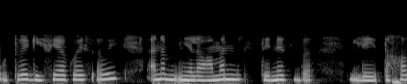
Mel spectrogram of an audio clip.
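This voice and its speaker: A woman with an unremarkable speaking voice talks at a moderate pace, her pitch fairly high. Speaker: podcast guest. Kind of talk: casual chat.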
